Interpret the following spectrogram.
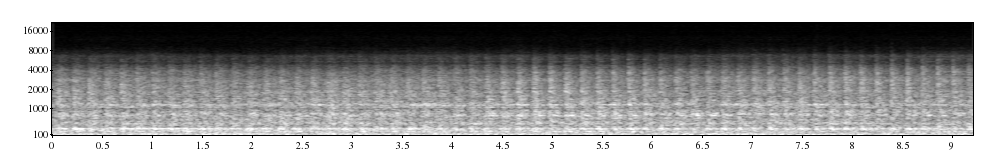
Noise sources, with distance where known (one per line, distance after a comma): unidentified impact machinery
